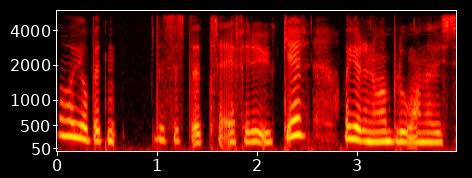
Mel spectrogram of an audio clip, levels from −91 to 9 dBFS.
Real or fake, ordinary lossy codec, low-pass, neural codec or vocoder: real; none; 5.4 kHz; none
